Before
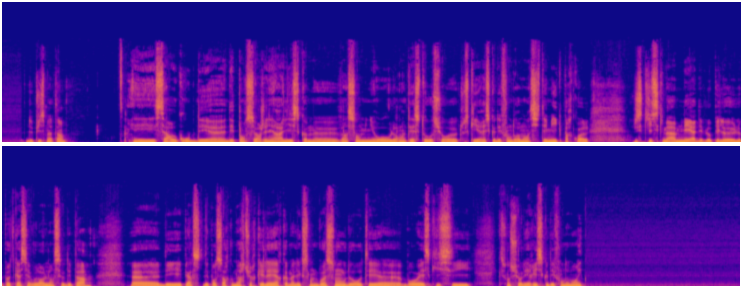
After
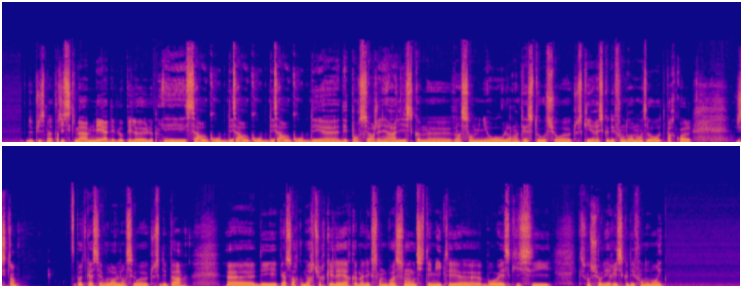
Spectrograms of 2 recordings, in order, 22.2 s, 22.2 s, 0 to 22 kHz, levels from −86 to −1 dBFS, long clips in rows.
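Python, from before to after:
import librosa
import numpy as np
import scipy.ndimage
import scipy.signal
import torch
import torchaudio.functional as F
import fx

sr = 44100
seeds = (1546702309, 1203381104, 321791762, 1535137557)

y = fx.edit(x, sr, fx.swap(start_s=0.85, length_s=0.96, other_s=9.67, other_length_s=1.42),
    fx.repeat(start_s=2.39, length_s=0.62, count=3),
    fx.duplicate(start_s=6.66, length_s=0.35, to_s=12.02),
    fx.swap(start_s=7.96, length_s=0.43, other_s=16.27, other_length_s=0.27),
    fx.cut(start_s=13.91, length_s=0.39), tone=tone)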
